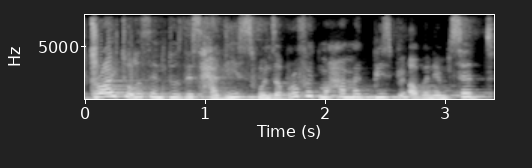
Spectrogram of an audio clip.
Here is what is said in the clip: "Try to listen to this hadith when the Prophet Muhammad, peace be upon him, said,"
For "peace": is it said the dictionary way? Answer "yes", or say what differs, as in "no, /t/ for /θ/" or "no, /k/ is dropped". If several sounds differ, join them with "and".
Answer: no, /b/ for /p/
